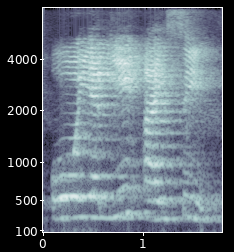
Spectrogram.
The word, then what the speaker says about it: oleic: OLEIC. Oleic. What is it? Oleic acid. Pronunciation for this is oleic acid.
